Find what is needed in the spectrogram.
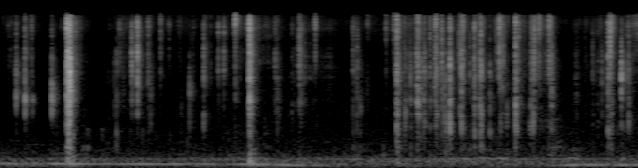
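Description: Foil Pokémon booster pack wrapper crinkling and crackling as fingers pick and tear at its tightly sealed top edge. There are scattered sharp crackles, one loud one about a second in, and they come thick and fast in the last two seconds.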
